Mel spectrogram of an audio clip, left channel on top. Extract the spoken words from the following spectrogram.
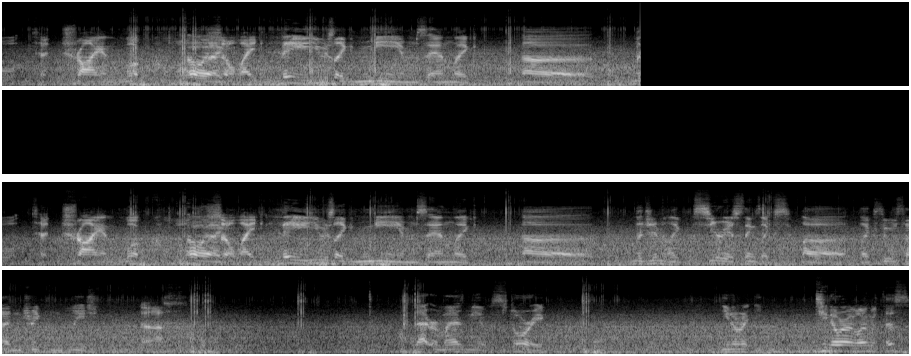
to try and look cool. Oh, yeah. So like, They use like memes and like legitimate like serious things like suicide and drinking bleach. That reminds me of a story. You know what? Do you know where I'm going with this?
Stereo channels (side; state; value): left; drops out; at 6.4 s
